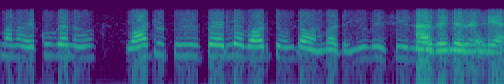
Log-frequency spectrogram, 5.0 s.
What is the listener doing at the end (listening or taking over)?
taking over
